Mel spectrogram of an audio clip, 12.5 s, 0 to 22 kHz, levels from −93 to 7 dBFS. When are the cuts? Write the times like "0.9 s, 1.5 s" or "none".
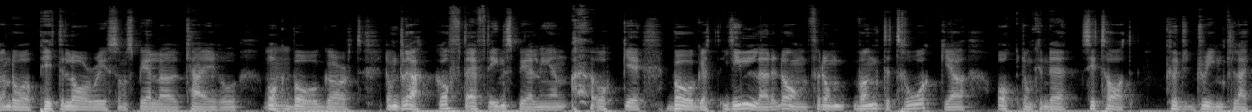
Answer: none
